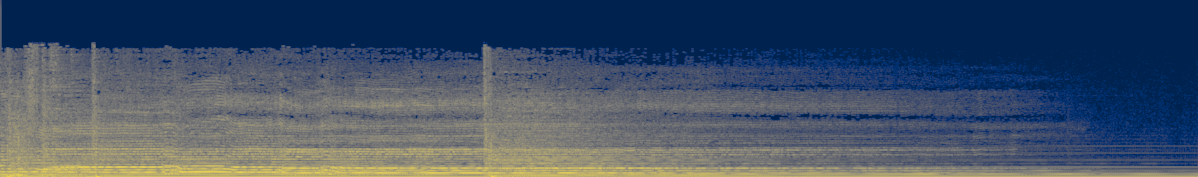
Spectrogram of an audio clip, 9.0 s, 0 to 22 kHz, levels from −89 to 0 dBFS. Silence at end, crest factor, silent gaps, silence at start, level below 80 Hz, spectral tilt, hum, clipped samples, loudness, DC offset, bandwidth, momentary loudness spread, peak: 0 s; 14 dB; none; 0 s; -26 dBFS; -4.5 dB/octave; none; under 0.1%; -12 LUFS; under 0.1%; 16.5 kHz; 16 LU; 0 dBFS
